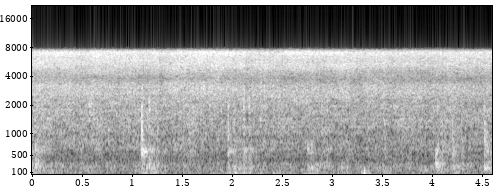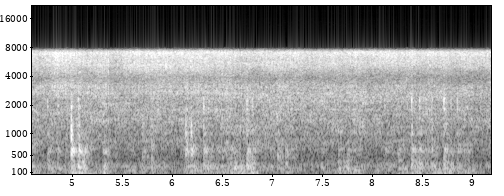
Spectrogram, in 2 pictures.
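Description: Spaghetti with sardines and chopped condiments stirred and fried in a pan, giving a steady, close sizzle with scattered scraping clicks from the stirring, no voices.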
